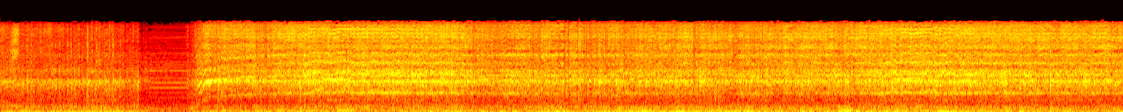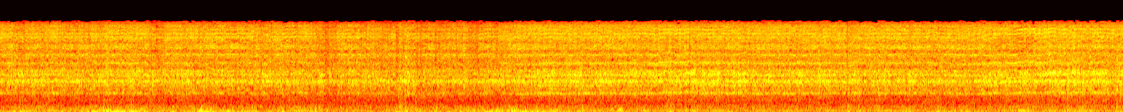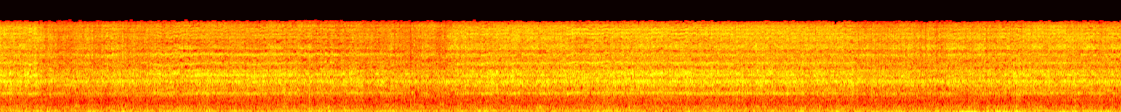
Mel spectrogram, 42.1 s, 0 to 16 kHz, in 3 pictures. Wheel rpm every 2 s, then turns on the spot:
30, 100, 170, 170, 170, 160, 170, 170, 170, 170, 160, 170, 170, 170, 170, 160, 170, 160, 170, 170, 170.
0-2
